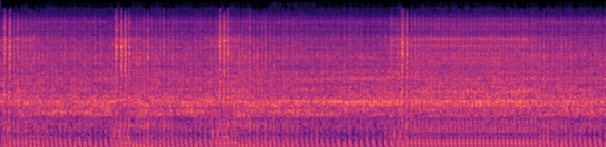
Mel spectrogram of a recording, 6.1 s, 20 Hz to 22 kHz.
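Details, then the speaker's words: Brand-new 2021 Predator 212cc 6.5 hp four-stroke engine, just unboxed and oiled, first start. Steady, even single-cylinder chug at constant speed with no misses, knocks or rattles; running strong. "that thing is awesome dude look at that yo this thing got power you can hear it oh yeah this is nice dude let's start right up yo hold on like a beast yo"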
